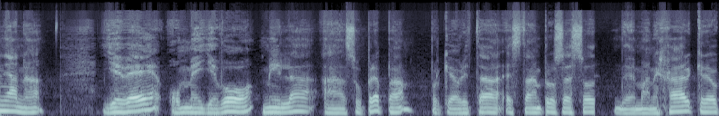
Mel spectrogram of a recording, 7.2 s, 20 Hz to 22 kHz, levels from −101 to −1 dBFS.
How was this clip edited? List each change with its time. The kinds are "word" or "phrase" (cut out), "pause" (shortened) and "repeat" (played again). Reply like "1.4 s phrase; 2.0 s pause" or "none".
5.9 s word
